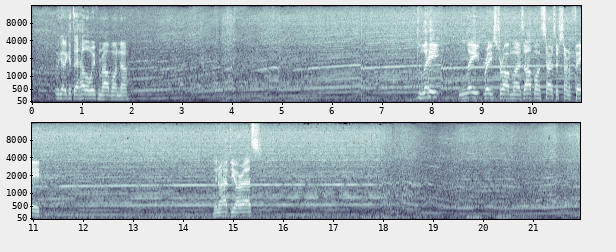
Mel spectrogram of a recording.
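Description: A racing car engine whines loudly, rising in pitch and dropping with each gear change.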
